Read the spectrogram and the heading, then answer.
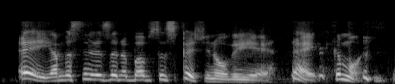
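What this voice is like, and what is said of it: New York cop voice. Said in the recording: “I love your cop voice. You got to keep doing the cop voice... they talk like this”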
